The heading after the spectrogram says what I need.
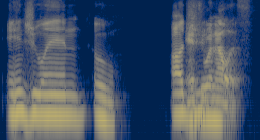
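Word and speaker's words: Aunjanue Ellis: Anjuan Ellis.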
